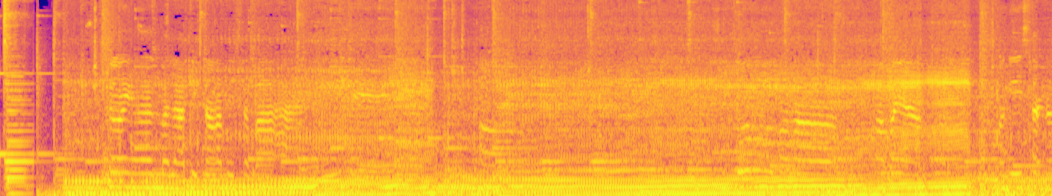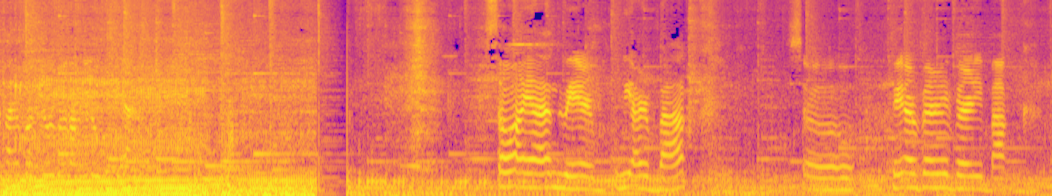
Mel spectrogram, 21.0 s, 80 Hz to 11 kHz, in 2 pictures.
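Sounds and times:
small motorcycle engine running: 0.6s - 21.0s.

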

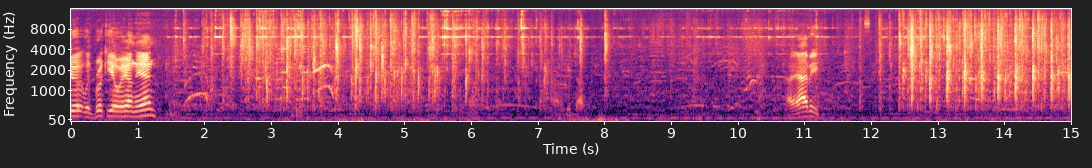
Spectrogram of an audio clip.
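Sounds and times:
faint voices: 0.0s - 15.0s
small crowd clapping: 1.7s - 8.2s, 11.8s - 15.0s.

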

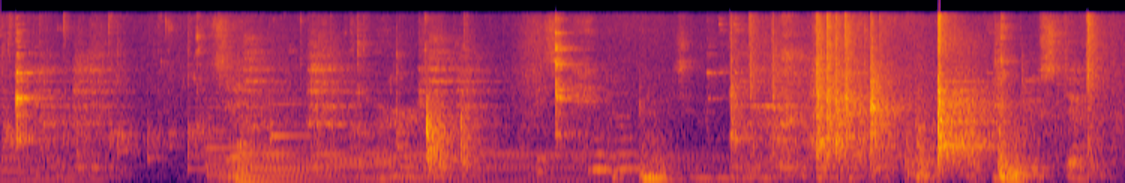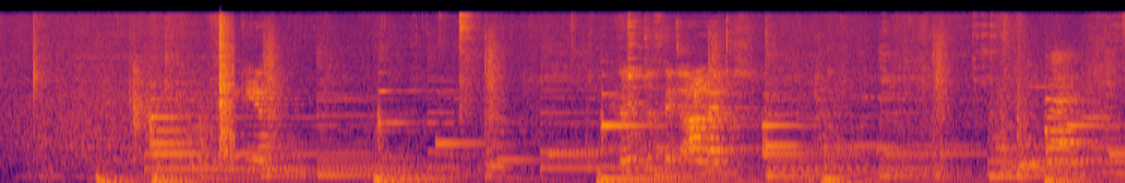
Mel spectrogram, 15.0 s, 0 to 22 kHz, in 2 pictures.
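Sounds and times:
background music: 0.0s - 5.0s, 8.1s - 15.0s
utensils clinking on plates: 0.0s - 6.7s.

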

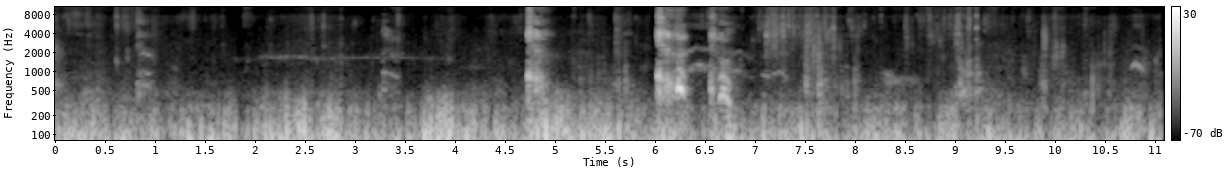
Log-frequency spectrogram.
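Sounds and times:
person coughing: 4.8s - 5.1s, 6.0s - 6.9s.

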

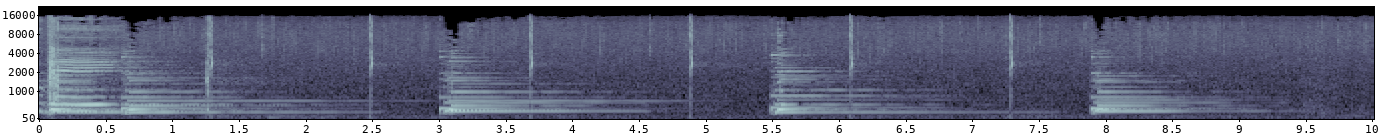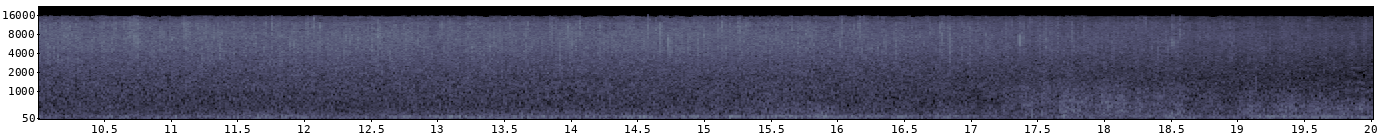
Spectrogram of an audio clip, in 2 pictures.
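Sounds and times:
ukulele chord ringing: 0.0s - 4.9s, 5.5s - 9.5s
steady rainfall: 0.0s - 20.0s
low rumble of thunder: 11.5s - 20.0s.

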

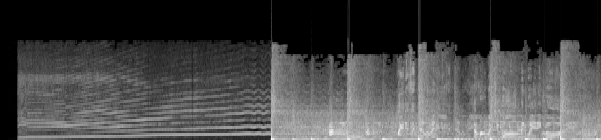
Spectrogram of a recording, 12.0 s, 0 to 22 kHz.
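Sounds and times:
rising siren-like synth tone: 0.4s - 5.9s.

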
